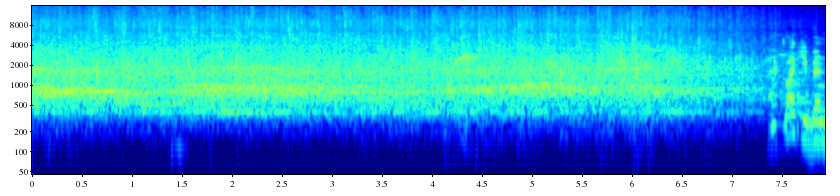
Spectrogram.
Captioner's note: cheers and applause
